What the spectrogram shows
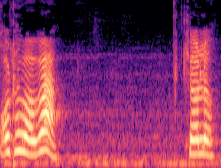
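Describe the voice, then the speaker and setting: A higher-voiced woman talks to a small child at home. She coaxes and repeats herself in a playful, pleading way. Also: fairly even intonation, takes it slowly, narrow, tinny audio. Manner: coaxing, repetitive. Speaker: mother filming her child. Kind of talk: coaxing baby talk.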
